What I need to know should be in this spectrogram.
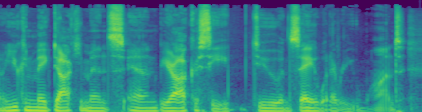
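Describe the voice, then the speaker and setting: On a very clean recording with a silent background, a man with an American accent speaks at a moderate pace, his fairly low pitch showing ordinary variation and vocal fry. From US, Spokane, Washington. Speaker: podcast host. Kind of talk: casual chat.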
